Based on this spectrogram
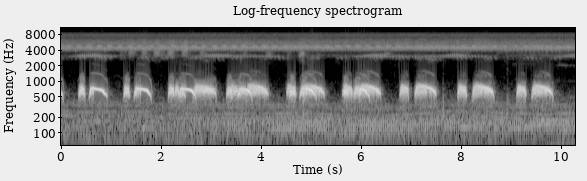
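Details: Newly caught wild spotted dove cooing persistently, a long run of short and longer low hollow notes, many gently falling at the end, with a faint constant hiss.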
